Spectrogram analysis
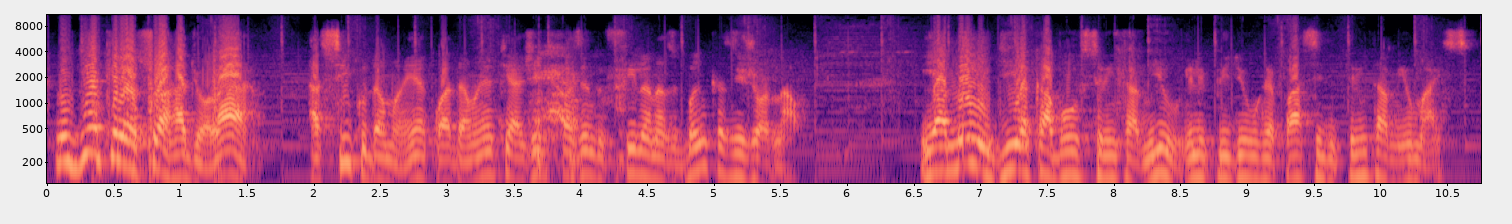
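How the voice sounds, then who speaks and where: A man's voice: medium pitch, lively intonation, moderate pace, darkish tone, faint music behind. A man with a Brazilian Portuguese accent telling stories conversationally as an interview guest, emphatic and often checking in with his listener. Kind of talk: conversational storytelling and reminiscence. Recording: dull, lo-fi sound.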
